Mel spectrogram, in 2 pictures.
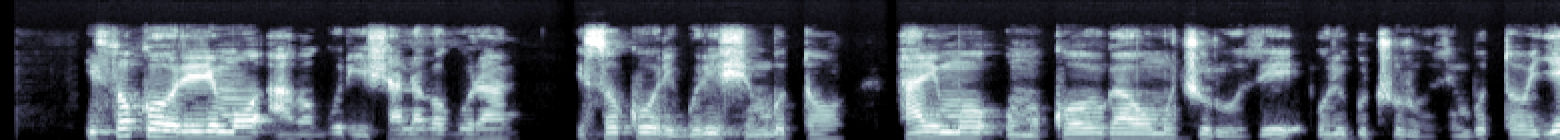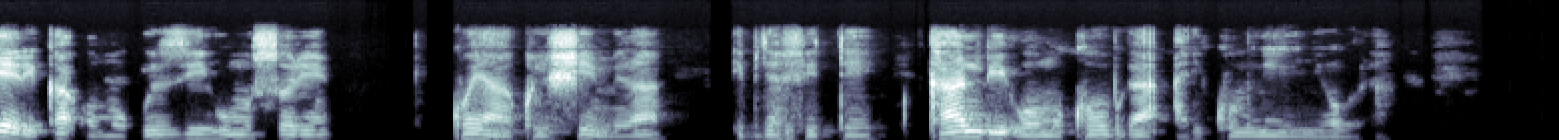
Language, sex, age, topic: Kinyarwanda, male, 25-35, finance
